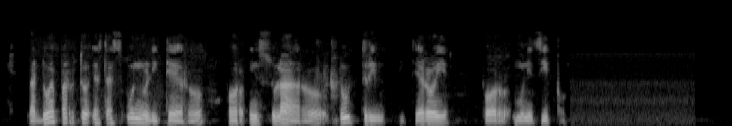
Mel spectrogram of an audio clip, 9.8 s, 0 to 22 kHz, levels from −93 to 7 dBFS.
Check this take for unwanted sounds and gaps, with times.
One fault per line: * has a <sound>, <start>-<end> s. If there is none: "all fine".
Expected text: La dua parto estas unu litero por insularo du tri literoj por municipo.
all fine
